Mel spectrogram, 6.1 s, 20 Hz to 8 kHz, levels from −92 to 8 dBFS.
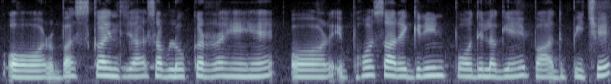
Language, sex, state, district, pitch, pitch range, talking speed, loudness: Hindi, female, Himachal Pradesh, Shimla, 215 Hz, 205-230 Hz, 185 wpm, -19 LUFS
